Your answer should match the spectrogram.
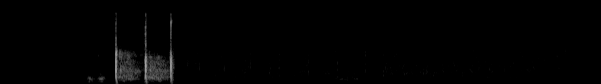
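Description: Three sharp handclaps close to the microphone about a second in, followed by faint, scattered applause from a small audience that dies away near the end.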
